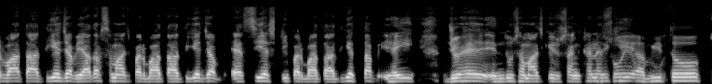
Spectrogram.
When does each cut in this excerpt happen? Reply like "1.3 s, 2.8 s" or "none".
6.1 s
